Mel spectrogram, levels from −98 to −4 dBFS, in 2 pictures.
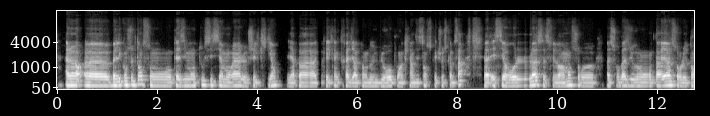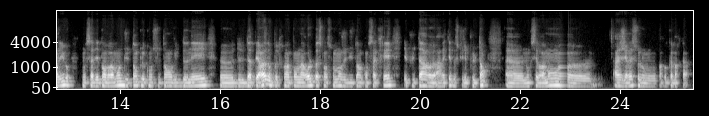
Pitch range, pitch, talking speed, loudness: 110-125 Hz, 115 Hz, 255 wpm, -19 LUFS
